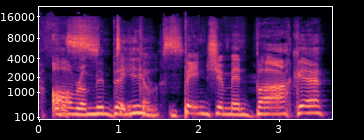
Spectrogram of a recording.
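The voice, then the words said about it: Imitates another person's voice. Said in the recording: “He goes so Jason Statham on it. He goes full Stakeums”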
